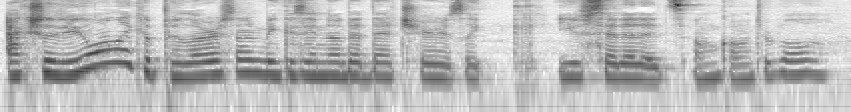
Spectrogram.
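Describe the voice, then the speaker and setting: Speaking rapid-fire in a fairly high voice, a young adult woman whose first language isn't English acts out a cozy girlfriend ASMR scene. Her talk is slangy, teasing and coaxing, broken up by giggles.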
